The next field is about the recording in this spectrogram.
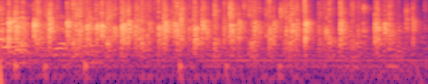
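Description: A group claps steadily for a few seconds, dense overlapping handclaps forming a continuous burst of applause at fairly even loudness, with a faint murmur of voices beneath.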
